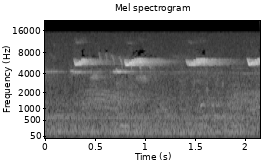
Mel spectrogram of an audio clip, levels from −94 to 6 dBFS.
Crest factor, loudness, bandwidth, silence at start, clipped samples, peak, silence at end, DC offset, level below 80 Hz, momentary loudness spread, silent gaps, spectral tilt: 18 dB; -17 LUFS; 15.5 kHz; 0 s; under 0.1%; -4 dBFS; 0 s; under 0.1%; -70 dBFS; 12 LU; none; 2 dB/octave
